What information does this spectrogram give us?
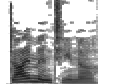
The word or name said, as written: diamontina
